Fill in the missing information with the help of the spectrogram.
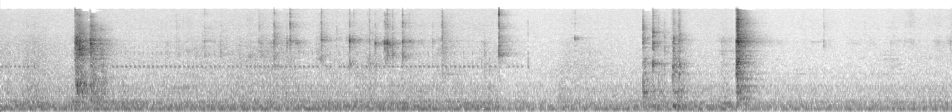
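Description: Small metal clips clicking and clacking against the rim of an enamelware pot lid as they are clipped on: a handful of sharp clicks and light taps, the loudest about five and a half seconds in.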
